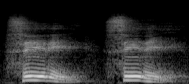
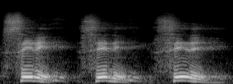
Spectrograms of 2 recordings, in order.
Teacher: É um som meio D, meio T, não é nem T, aliás, meio R, meio D.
